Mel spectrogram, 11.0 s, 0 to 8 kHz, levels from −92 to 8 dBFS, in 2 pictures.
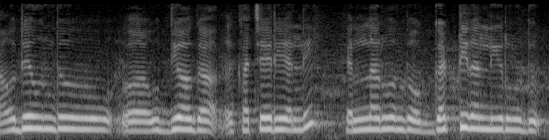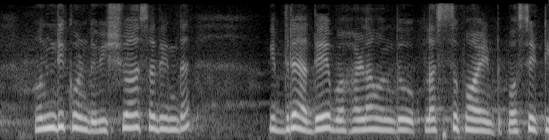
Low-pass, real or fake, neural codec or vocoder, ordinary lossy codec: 7.2 kHz; fake; codec, 16 kHz, 2 kbps, FunCodec, trained on Chinese and English, 25 frames a second; MP3, 48 kbps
